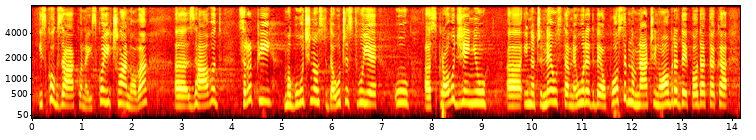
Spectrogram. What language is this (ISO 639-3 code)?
srp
